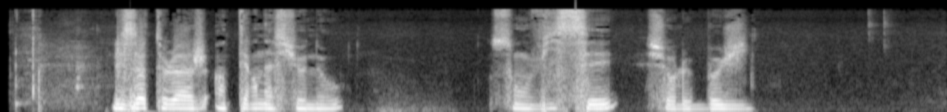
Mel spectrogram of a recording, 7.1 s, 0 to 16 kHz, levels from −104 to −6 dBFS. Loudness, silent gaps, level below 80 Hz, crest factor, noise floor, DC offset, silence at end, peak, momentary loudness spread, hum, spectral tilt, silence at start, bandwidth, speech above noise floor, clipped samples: -14 LUFS; none; -42 dBFS; 16 dB; -65 dBFS; under 0.1%; 1.45 s; 0 dBFS; 13 LU; none; -4.5 dB/octave; 0.3 s; 11.5 kHz; 52 dB; under 0.1%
